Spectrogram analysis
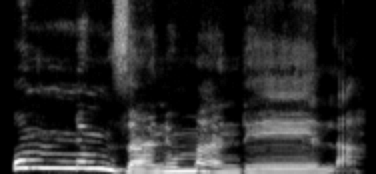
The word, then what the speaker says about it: umnumzane uMandela: But when you hear people speaking, you won't hear every single one of those syllables and vowels. This is how it will sound. Umnumzane Mandela. Umnumzane Mandela. Did you hear that there are some vowels I did not say?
